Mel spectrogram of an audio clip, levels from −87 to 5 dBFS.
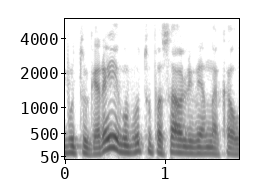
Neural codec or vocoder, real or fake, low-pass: none; real; 5.4 kHz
